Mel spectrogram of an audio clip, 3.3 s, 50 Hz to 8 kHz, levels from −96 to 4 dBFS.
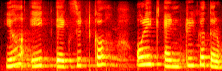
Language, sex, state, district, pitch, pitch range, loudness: Hindi, female, Madhya Pradesh, Bhopal, 285 Hz, 260-320 Hz, -16 LUFS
